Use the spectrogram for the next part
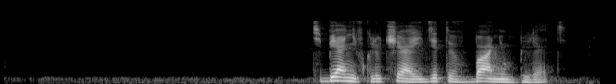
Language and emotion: Russian, angry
